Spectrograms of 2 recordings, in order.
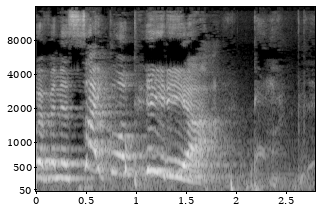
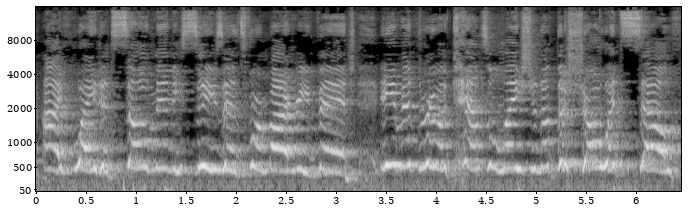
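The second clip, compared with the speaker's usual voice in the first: frantic rant; 5 semitones higher, faster than usual. Acted. Villain's fast desperate rant.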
